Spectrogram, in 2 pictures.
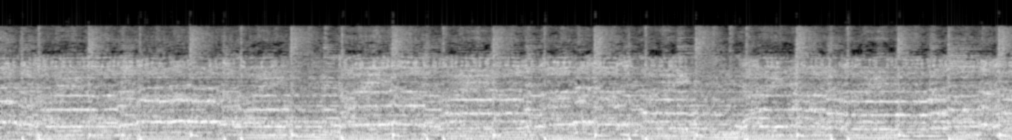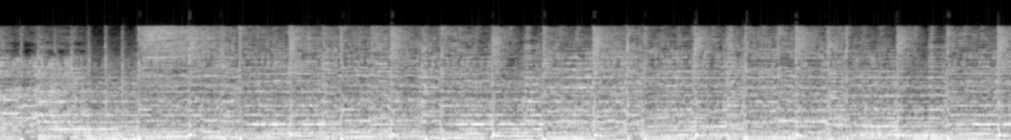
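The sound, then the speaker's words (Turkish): A loud, full-band song, one of those played at Fenerbahçe's football stadium, plays without a break for the whole stretch, driven by a steady, punchy beat with dense instrumentation filling the mix. “Bu işte Fenerbahçe'den falan bahsederken Fenerbahçe'nin de stadında çalan şarkılardan bir tanesidir.”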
